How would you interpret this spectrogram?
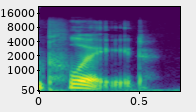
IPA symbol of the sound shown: d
